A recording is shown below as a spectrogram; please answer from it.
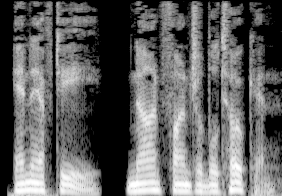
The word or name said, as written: NFT (Non-Fungible Token)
